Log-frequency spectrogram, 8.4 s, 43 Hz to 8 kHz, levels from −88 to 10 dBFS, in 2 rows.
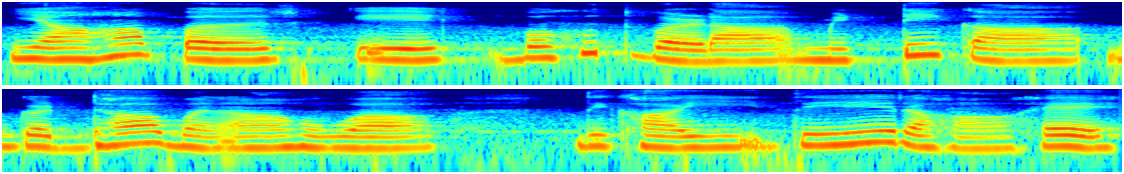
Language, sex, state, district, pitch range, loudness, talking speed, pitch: Hindi, male, Punjab, Fazilka, 205-235 Hz, -15 LUFS, 100 wpm, 215 Hz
